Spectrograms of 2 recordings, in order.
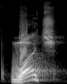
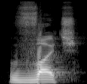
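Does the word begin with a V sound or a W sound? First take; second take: W sound; V sound. First: The word begins with a rounded W sound. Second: The word begins with a buzzing V sound. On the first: The speaker calls it right. "W is pronounced W" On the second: The speaker calls it wrong. "We don't say"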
